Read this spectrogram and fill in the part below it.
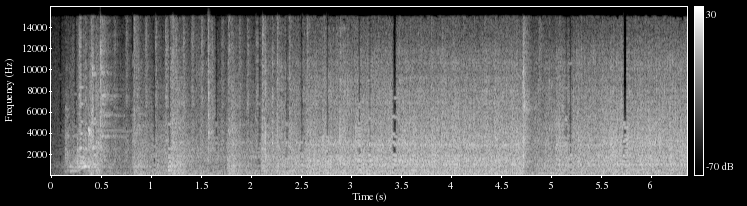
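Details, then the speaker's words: Old Homelite pressure washer engine stored about 20 years, carburetor cleaned, no fuel filter, choke on, throttle mid. A few rough pulls, then it catches and settles into a steady, even buzz with no stumbling; runs healthily, air-fuel mix may be adjusted later. "sounds pretty good we get towards the night though we can jump that air fuel mix a little"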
